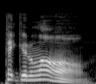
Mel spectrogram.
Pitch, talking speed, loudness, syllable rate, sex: 155 Hz, 190 wpm, -14 LUFS, 4.7 syllables/s, male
